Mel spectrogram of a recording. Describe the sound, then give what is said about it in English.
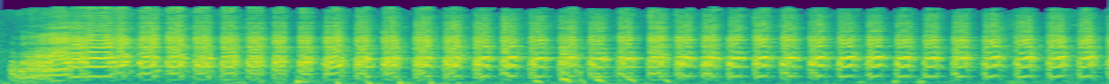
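A chicken on a farm in North Carolina, told a joke, clucks in a rapid, steady stream of short, repeated bursts, fairly loud, sounding like cackling laughter that carries on without pause. “He has a chicken that can laugh.”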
